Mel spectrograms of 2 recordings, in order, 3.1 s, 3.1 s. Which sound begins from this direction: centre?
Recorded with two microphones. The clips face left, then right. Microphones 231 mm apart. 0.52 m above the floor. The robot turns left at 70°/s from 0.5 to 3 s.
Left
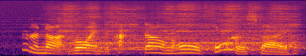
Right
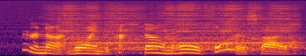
A woman speaking, at 0.2 s.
